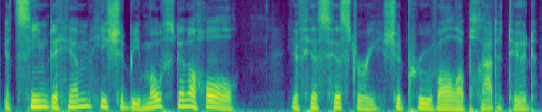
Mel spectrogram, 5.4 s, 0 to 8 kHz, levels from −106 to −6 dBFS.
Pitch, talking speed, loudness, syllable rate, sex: 125 Hz, 210 wpm, -19 LUFS, 5.4 syllables/s, male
